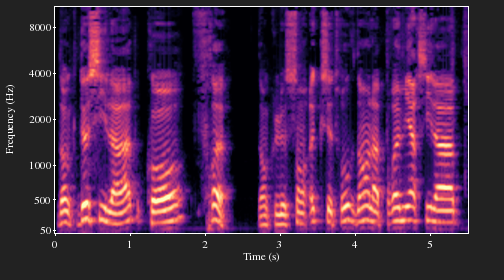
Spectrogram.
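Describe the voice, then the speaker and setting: Slow, patient male French teacher. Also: fairly high pitch, slightly rough. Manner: slow, patient, repeats words syllable by syllable with many fillers. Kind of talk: phonics lesson for young learners.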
